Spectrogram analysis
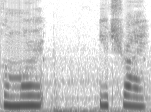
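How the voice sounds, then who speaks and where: A woman voicing a frightened young woman in a video game, talking anxiously and haltingly to soothe herself. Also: high voice, monotone, highs cut off, a little hiss or hum. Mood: anxious, hushed.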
